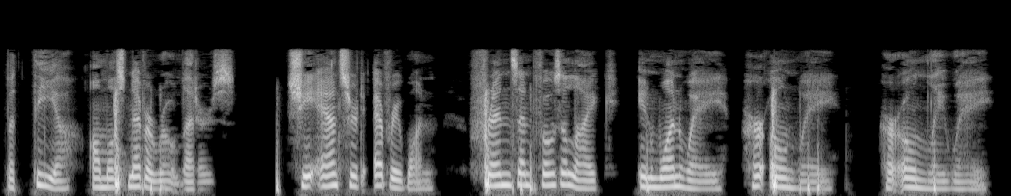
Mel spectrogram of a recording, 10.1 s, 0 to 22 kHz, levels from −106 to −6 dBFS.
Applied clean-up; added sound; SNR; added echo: classical method Wiener filter.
